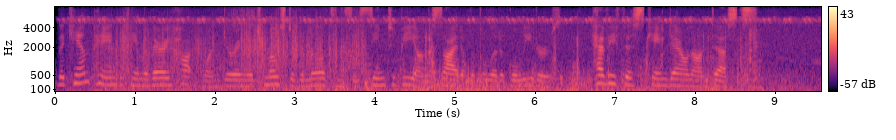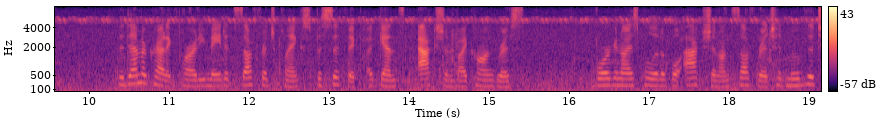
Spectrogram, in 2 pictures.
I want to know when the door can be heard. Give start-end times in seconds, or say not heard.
not heard.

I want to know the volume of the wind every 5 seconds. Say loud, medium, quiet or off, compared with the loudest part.
loud, loud, medium, medium.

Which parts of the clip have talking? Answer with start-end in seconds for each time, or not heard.
0.0-8.8, 10.3-15.4, 16.2-19.1.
